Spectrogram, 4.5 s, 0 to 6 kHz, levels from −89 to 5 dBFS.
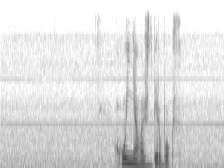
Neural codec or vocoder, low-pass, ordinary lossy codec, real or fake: none; 5.4 kHz; none; real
